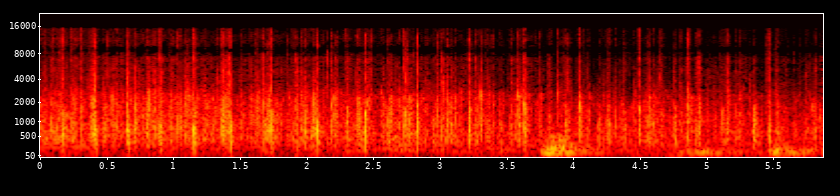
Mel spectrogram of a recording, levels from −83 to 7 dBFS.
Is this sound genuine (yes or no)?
no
